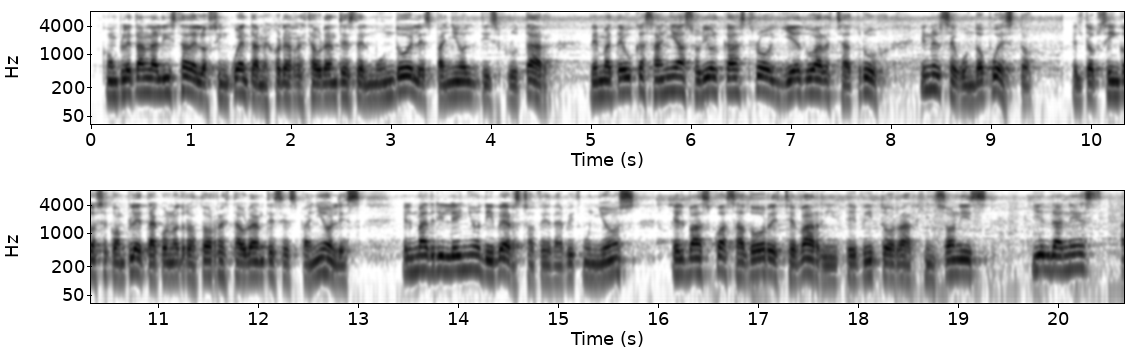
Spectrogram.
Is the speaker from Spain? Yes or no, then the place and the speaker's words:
no; Peru; lo que somos, quiénes somos como peruanos.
